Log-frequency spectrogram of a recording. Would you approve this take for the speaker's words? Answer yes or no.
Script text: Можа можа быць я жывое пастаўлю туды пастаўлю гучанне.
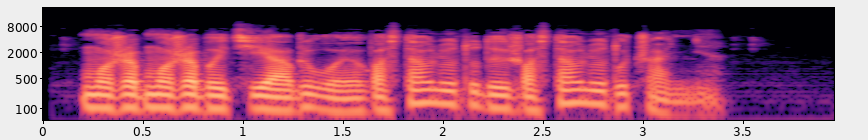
yes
